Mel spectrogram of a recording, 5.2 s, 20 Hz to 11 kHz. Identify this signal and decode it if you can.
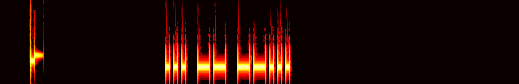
Morse code, heard as a keyed tone, about 30 wpm, 700 Hz. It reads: SM7
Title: Callsign Prefixes for Top 25 DXCC - 30wpm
